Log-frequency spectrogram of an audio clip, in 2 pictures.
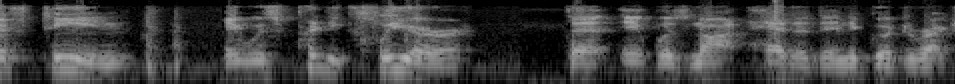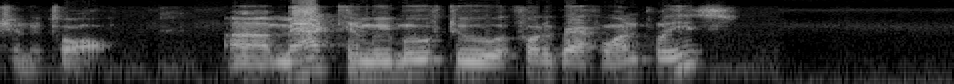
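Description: An older man speaks calmly through an online call.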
